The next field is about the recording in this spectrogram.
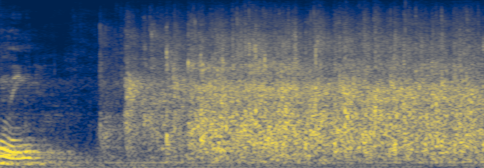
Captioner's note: audience applauds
